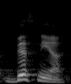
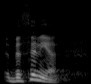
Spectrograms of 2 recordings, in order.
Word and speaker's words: Bithynia: So they take this monster right turn, and they're going to go into Bithynia. I always pronounce that wrong. Bithynia.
